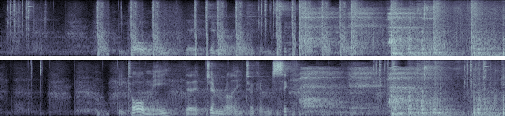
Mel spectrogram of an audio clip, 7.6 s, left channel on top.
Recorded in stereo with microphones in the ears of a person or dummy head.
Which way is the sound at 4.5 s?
20° left (ahead or behind).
